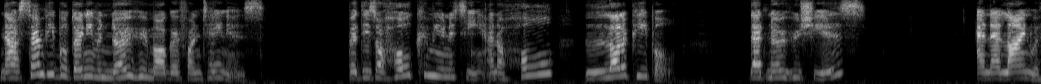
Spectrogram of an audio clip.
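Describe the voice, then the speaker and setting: A woman's high, bright, sharp voice at a moderate pace, with big swings in loudness and long, frequent pauses. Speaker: vlogger. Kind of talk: casual monologue. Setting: in a car. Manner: halting repetitions.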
